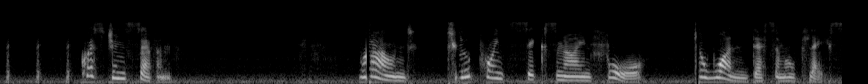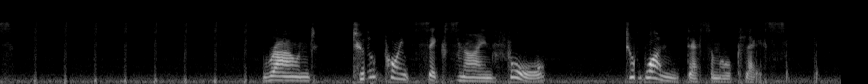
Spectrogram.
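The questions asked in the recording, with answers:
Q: Round 2.694 to one decimal place.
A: 2.7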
